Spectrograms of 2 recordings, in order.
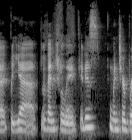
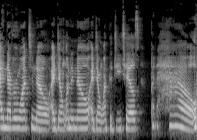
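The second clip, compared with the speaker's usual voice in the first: ordinary talk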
